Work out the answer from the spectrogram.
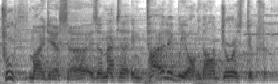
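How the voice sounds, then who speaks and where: A smug, pompous male official of Victorian audio drama, acted by a man, relishing his own obstruction. His pitch swoops theatrically, and his voice rings in an echoey hall with music behind. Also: very animated, normal speed, a little mellow, close to an everyday voice. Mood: smug, grandiose. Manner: pompous, theatrical, savouring each phrase. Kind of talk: audio drama acting of Victorian period fiction.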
